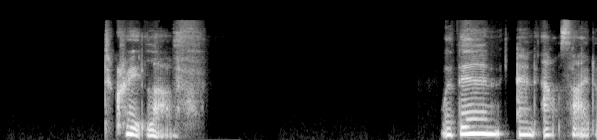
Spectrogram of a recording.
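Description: An elderly woman speaks calmly and expressively into a close microphone.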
